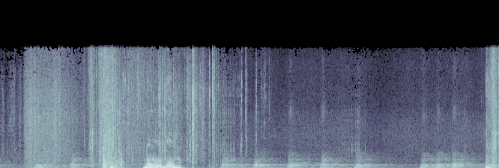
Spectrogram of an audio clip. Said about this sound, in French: Aussitôt, l'arbre se secoue. Oh, il pleut des branches et branches.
